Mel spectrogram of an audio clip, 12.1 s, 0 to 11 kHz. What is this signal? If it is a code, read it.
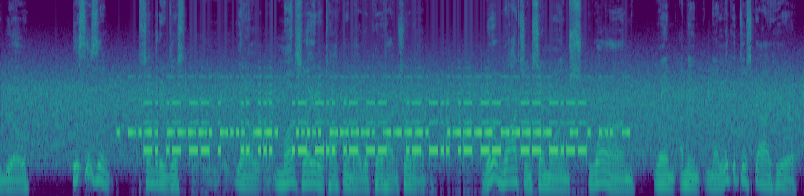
Morse code, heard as two keyed tones, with radio static and speech in English. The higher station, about 29 wpm, 1060 Hz: EC9BG 599 10 TEST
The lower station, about 28 wpm, 660 Hz: NAME IS ADAM ADAM MY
